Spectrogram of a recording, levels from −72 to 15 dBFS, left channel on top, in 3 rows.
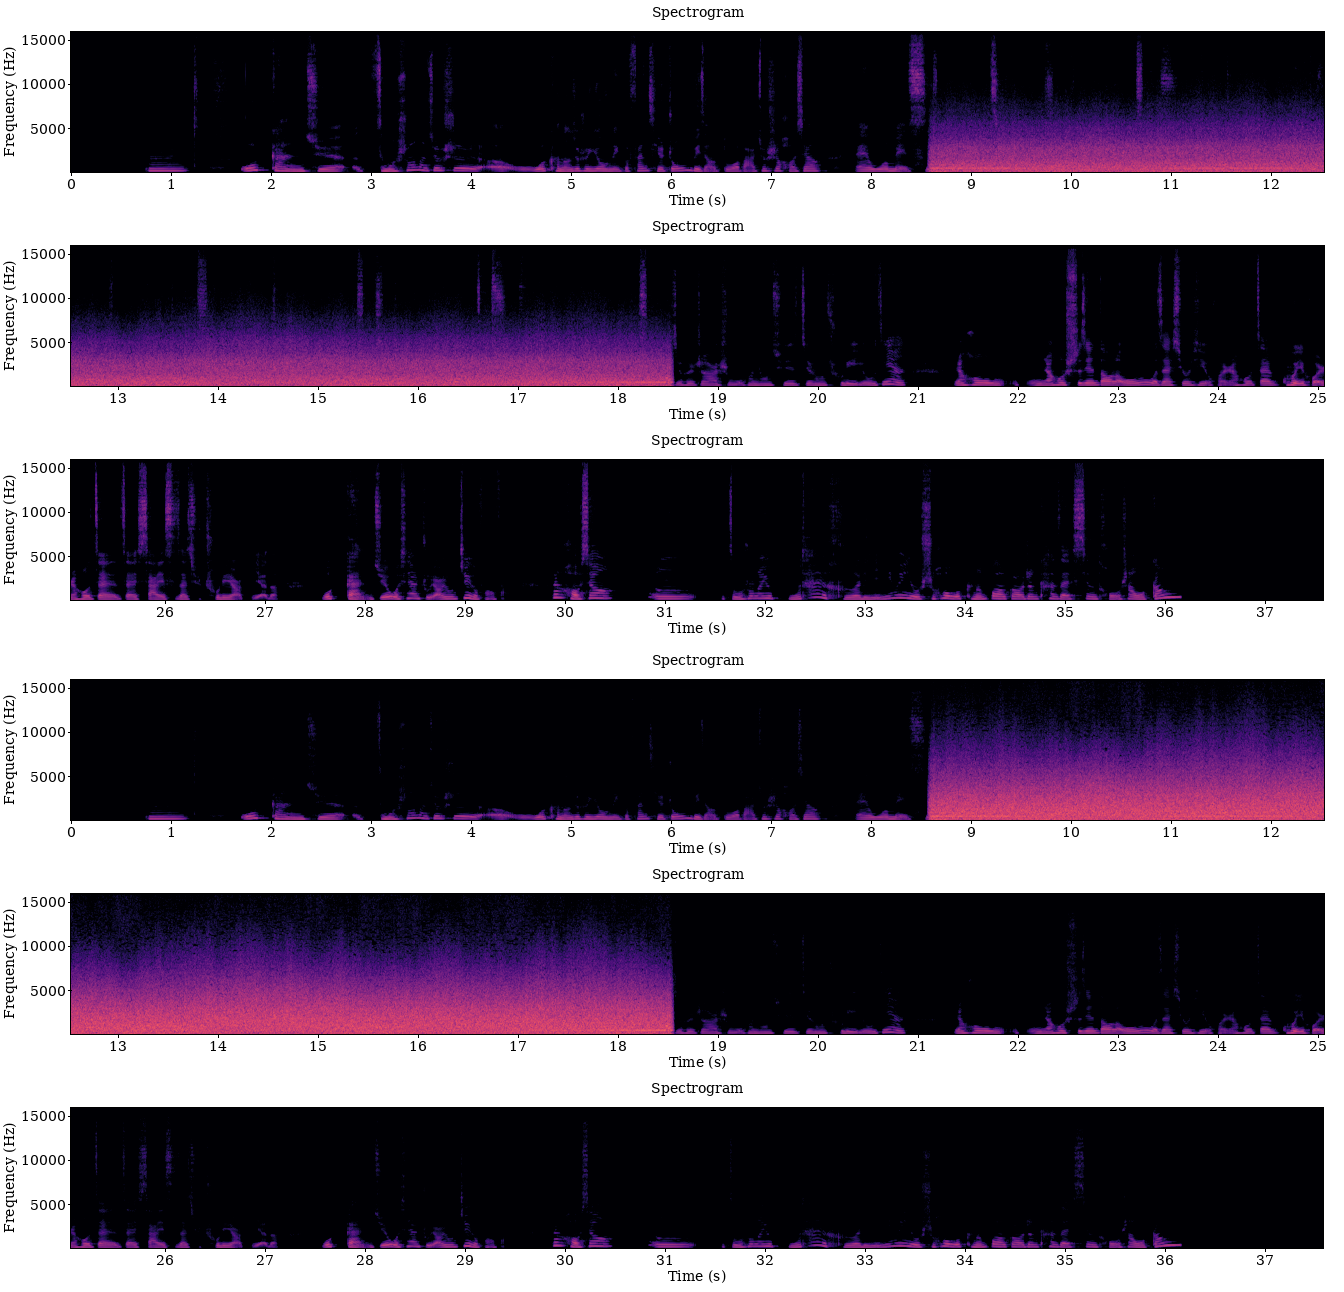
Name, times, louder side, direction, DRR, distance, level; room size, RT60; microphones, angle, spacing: voice 1, 0.7-1.2 1.7-7.5 7.8-15.8 16.2-20.9 21.4-27.1 27.6-29.3 29.9-30.5 30.8-31.3 31.6-36.2, left 2 dB, 45° left, 1.7 m, -37 dB
sound 1, 8.6-18.6, right 7 dB, 35° right, 0.3 m, -16 dB
head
